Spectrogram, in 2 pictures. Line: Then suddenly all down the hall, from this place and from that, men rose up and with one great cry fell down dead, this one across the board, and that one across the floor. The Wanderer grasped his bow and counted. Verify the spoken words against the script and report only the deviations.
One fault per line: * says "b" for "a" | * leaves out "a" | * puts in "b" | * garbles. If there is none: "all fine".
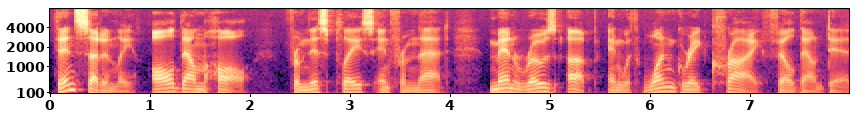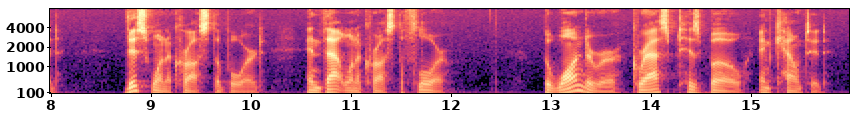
all fine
